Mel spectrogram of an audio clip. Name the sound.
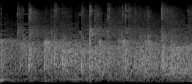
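audience applause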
